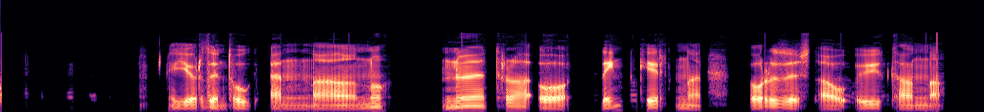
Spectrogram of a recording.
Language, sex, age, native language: Icelandic, male, 15, Icelandic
